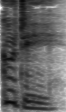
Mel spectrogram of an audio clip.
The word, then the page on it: goody: British English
